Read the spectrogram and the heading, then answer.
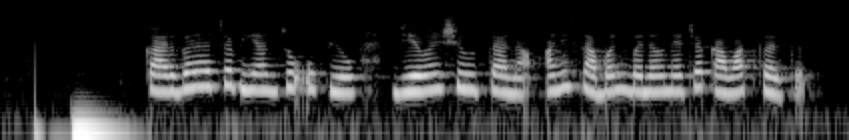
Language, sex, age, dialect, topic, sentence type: Marathi, female, 18-24, Southern Konkan, agriculture, statement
